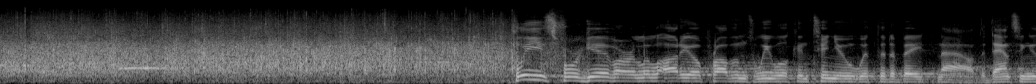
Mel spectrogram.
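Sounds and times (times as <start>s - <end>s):
crowd applause: 0.0s - 5.8s
speech: 5.2s - 10.3s.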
